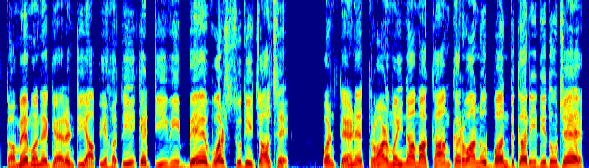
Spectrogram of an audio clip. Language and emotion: Gujarati, angry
